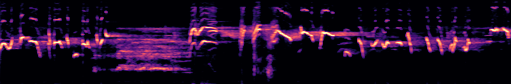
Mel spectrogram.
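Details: Caged oriental magpie-robin, navy kacer variety, singing before a bath: busy high whistles and sharp chips, a harsher noisy rasping passage in the first seconds, then a steady stream of quick slurred notes and clicks.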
